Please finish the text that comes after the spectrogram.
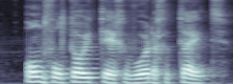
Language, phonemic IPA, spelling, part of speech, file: Dutch, /oteˈte/, o.t.t., noun, Nl-o.t.t..ogg
- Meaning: abbreviation of onvoltooid tegenwoordige tijd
